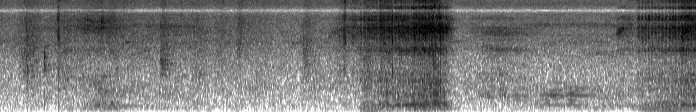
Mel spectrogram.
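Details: Ordinary snoring: irregular rattling snores with a loud harsh burst midway, over steady room noise.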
